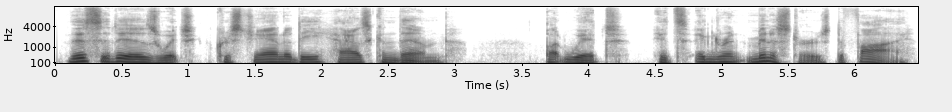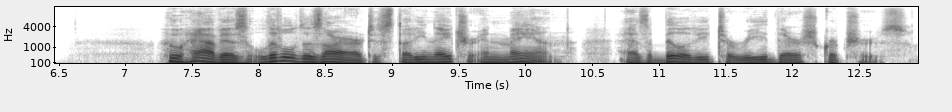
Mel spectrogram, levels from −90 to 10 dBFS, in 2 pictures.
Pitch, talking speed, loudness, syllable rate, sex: 115 Hz, 135 wpm, -18 LUFS, 4.8 syllables/s, male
